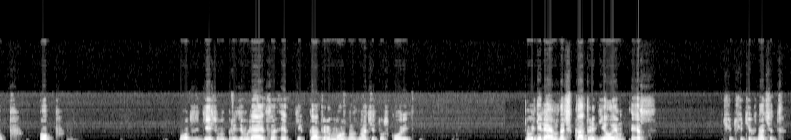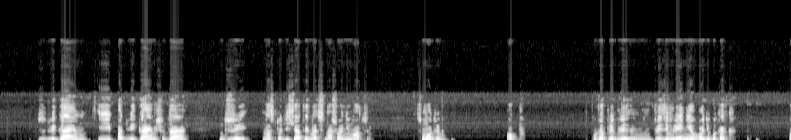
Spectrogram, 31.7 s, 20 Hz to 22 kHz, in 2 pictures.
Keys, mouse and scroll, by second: 7.0-8.5 drag, 18.0-18.9 drag, 24.2 click, 24.8 space, 27.7 click, 29.7 space, 30.4 click.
